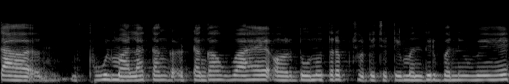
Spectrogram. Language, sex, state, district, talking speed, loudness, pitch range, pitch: Hindi, female, Uttar Pradesh, Gorakhpur, 175 wpm, -29 LUFS, 195-210 Hz, 200 Hz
